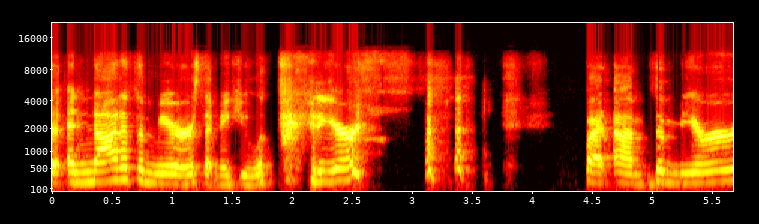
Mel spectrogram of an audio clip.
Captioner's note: laughing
